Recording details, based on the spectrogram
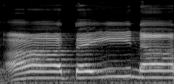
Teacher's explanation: یلین کو ہم نے لمبا بھی نہیں کرنا اور جھٹکا بھی نہیں دینا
